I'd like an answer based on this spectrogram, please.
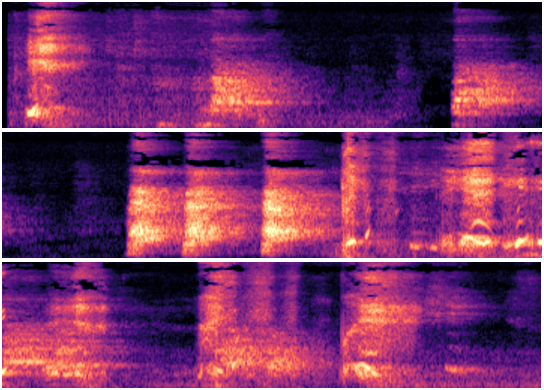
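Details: A Cavalier King Charles spaniel, reacting to the sound of barking, gives a string of sharp, fairly high barks in uneven bursts.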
